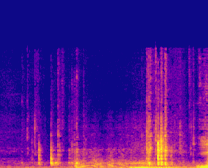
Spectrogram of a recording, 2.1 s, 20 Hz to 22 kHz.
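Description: Hyundai Matrix 1.6 four-cylinder petrol engine being started: a click of the key, then the starter cranking and the engine catching about a second and a half in. It starts without trouble.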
